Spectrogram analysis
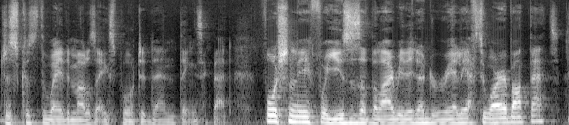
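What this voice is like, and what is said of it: South African accent. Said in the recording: “that South African accent”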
